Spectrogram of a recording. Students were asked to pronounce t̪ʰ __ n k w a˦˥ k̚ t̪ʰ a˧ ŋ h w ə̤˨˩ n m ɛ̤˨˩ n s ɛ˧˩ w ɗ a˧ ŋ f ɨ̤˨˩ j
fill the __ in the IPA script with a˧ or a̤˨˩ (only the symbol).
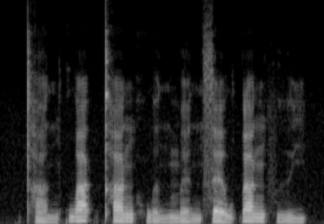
a̤˨˩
